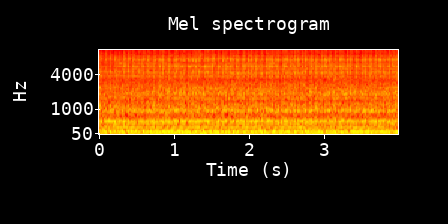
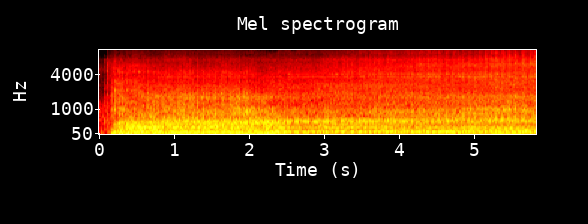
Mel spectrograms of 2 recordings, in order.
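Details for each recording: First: Brand-new 2Fast 70 cylinder with Boost crankcases on moped, breaking in, warmed, kart airbox, revving: crisp two-stroke buzz steady and even, engine barely vibrating; well balanced, normal revving. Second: 2Fast 70 moped two-stroke with a BOOST crankcase and a brand-new cylinder, run in cold with the idle raised: at steady high revs it sounds thin and buzzy without rich four-stroking, so it's slightly lean.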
